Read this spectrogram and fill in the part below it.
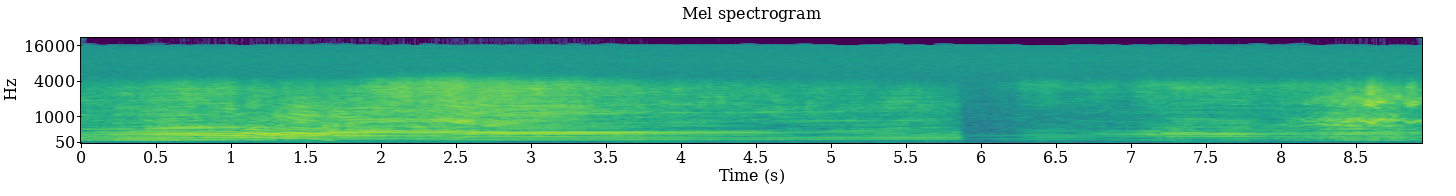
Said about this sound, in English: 1955, the team is further strengthened by Britain's number one driver, Stirling Moss, and the two fastest drivers drive the world's fastest car round the tree-lined circuit of Spa.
